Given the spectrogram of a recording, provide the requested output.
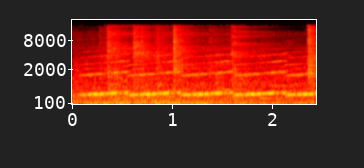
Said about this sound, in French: Au même moment, une alarme retentit.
